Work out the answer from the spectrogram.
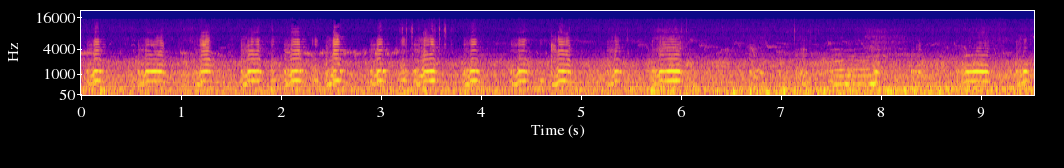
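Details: Arctic geese in a large group with chicks, among millions of white flowers; steady series of short nasal honks roughly every half second, with faint high calls from other birds above a constant low hum.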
